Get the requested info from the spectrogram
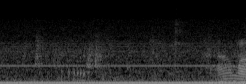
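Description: Steady low electrical hum with hiss and a thin, steady high whine, broken by a few faint, brief clicks.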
